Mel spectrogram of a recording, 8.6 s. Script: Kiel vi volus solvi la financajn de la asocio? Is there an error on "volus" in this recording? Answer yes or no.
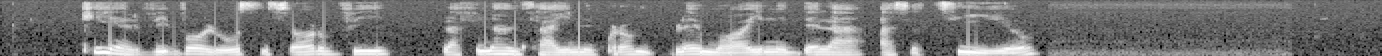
no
